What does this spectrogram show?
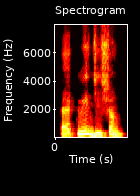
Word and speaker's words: acquisition: देखिए ए सी से एक बन गया, ठीक है, क्यू यू आई से क्वी बन गया, और एस आई से जी, और टी आई ओ का उच्चारण स हो गया, एन से ने।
